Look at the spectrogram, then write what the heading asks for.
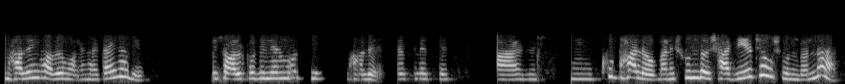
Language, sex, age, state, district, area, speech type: Bengali, female, 30-45, West Bengal, Darjeeling, urban, conversation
